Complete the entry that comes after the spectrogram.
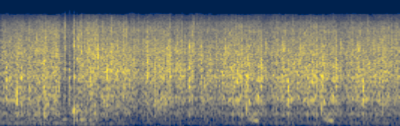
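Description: Cut eggplant pieces tipped into hot oil with cumin seeds in a stainless steel pan, sizzling steadily as they start to fry, with a short knock about a second in.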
